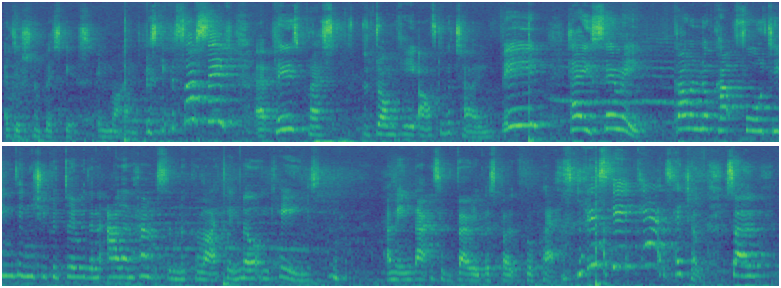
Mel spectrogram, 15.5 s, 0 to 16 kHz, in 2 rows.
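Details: Woman in her 30s with Tourette syndrome who uses a wheelchair; involuntary word tics and a repetitive chest-banging motor tic making a rhythmic thud; Tourette syndrome vocal tics.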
